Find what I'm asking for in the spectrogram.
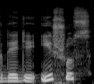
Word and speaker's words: Daddy Issues: Мне оставили комментарий, что Daddy Issues произносится как Daddy Issues, о чем вы знаете, если слушали предыдущий выпуск, где мы разбирались с этим вопросом мироздания.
